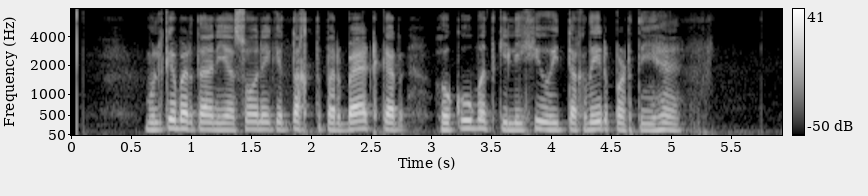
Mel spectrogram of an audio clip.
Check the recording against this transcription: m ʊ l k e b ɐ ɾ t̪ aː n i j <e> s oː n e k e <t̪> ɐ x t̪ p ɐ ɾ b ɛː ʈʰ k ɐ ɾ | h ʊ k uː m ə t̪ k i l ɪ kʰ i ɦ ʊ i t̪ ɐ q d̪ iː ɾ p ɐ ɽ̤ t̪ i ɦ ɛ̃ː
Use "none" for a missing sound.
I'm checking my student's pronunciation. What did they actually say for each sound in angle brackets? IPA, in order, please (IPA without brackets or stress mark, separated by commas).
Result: a, t̪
